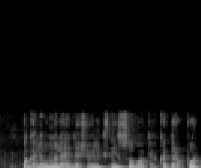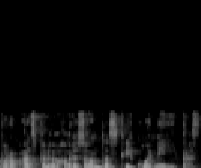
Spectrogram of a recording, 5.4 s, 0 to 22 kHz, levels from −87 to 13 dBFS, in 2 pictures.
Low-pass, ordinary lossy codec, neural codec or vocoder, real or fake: 7.2 kHz; MP3, 96 kbps; none; real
